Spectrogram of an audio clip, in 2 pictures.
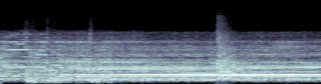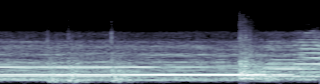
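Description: Live rock band playing loud, with distorted electric guitars holding one long sustained chord over drums, and cymbal crashes about two seconds in and again near the end.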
